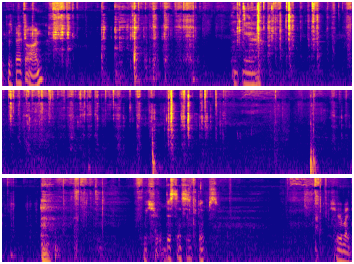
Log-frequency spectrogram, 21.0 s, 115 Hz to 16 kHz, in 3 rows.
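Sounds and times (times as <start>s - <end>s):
metal parts scraping: 0.3s - 11.5s.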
